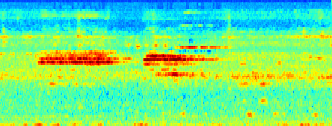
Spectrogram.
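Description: A myna gives two long, steady, high whistled notes, each lasting over a second, over a low background rumble.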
